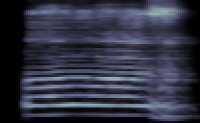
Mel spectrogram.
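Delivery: high-pitched, repetitive mock nervousness; hammed-up awkward stammering; nervous small talk. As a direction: act casual while badly panicking inside. High son fakes sober small talk.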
